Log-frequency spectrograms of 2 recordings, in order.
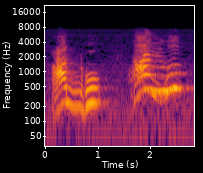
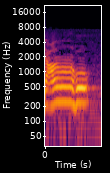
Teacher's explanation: یہاں نون ساکن کے بعد ہا ہے، ہا حروف حلقی میں سے ہے، لہذا یہاں اظہار حلقی ہوگا، نون پر اظہار ہوگا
